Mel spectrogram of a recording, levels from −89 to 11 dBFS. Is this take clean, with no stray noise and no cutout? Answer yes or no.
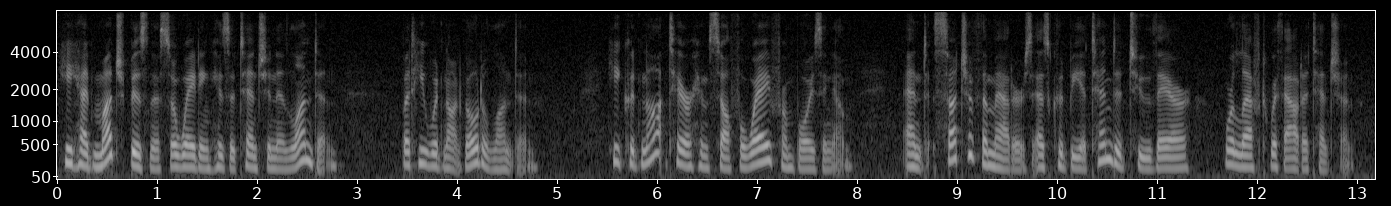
yes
